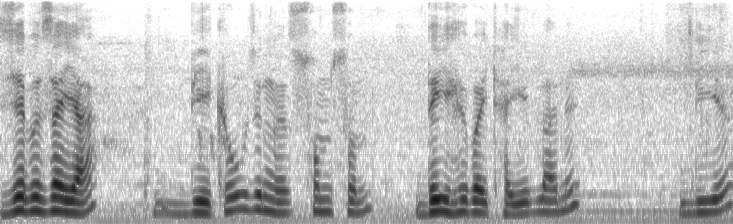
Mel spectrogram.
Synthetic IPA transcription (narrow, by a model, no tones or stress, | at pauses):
zebɯzaja | bikʰɯwzɯŋnɯsɔmsɔm | dɯjɦɯbajtʰajɯblanɯ | bijɯ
